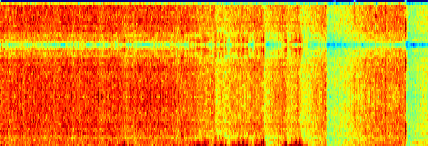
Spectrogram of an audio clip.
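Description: Strong wind buffeting the microphone: a loud, steady rushing noise that eases a little near the end.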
